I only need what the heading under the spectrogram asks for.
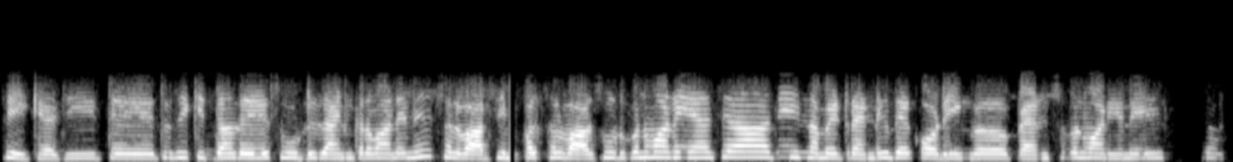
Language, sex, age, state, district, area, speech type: Punjabi, female, 30-45, Punjab, Ludhiana, urban, conversation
